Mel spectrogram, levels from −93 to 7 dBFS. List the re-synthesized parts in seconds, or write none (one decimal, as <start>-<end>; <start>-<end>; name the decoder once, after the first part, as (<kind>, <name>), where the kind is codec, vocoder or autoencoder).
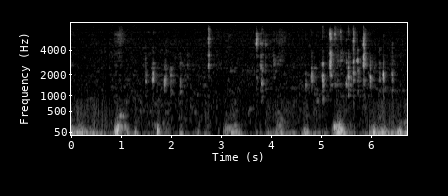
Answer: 0.0-6.7 (vocoder, Vocos)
